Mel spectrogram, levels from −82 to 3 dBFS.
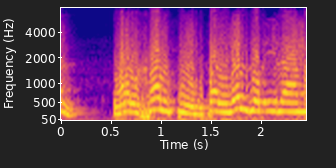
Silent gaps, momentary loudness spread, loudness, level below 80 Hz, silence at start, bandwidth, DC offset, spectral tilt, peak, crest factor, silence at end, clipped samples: none; 8 LU; -5 LUFS; -28 dBFS; 0 s; 7.6 kHz; under 0.1%; -8.5 dB/octave; 0 dBFS; 4 dB; 0 s; 6%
